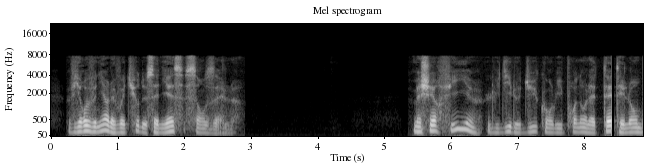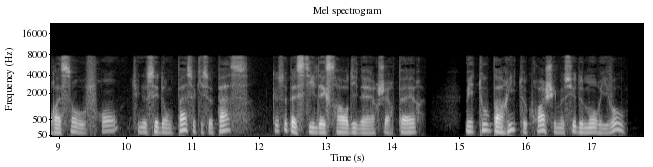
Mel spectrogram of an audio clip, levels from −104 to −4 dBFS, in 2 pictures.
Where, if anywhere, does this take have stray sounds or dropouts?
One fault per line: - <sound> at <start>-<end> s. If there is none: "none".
- dropout at 8.4-8.4 s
